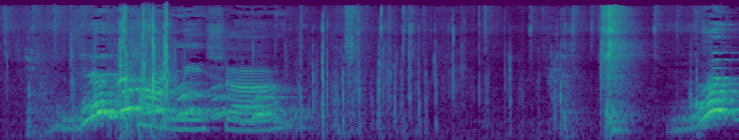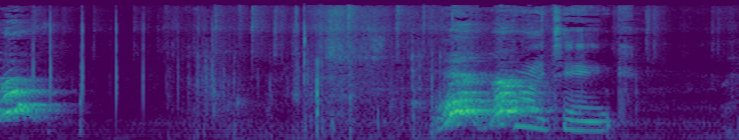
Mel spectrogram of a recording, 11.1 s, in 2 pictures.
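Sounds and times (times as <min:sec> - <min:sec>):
small dog barking: 0:00.6 - 0:02.3, 0:05.1 - 0:06.1, 0:08.8 - 0:09.7.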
